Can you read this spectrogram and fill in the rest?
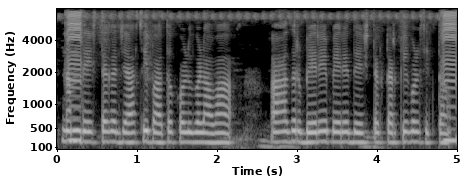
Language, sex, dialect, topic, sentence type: Kannada, female, Northeastern, agriculture, statement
